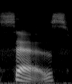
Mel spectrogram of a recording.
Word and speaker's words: say: Say seems straightforward. Say is easy. One syllable, long A sound, like in day or play. Say.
